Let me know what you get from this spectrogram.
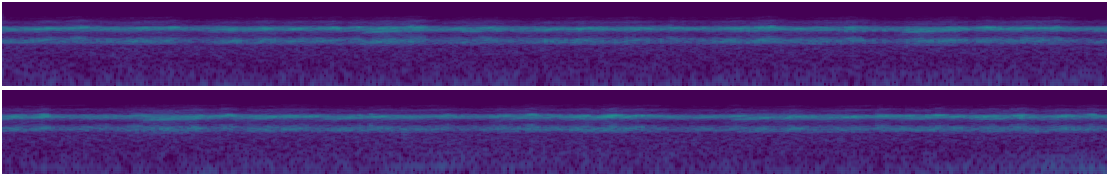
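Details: Frogs calling together in a wetland during spring, recorded live: an unbroken shimmering chorus of high trills over a softer lower band, with slight swells in loudness but no pauses.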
